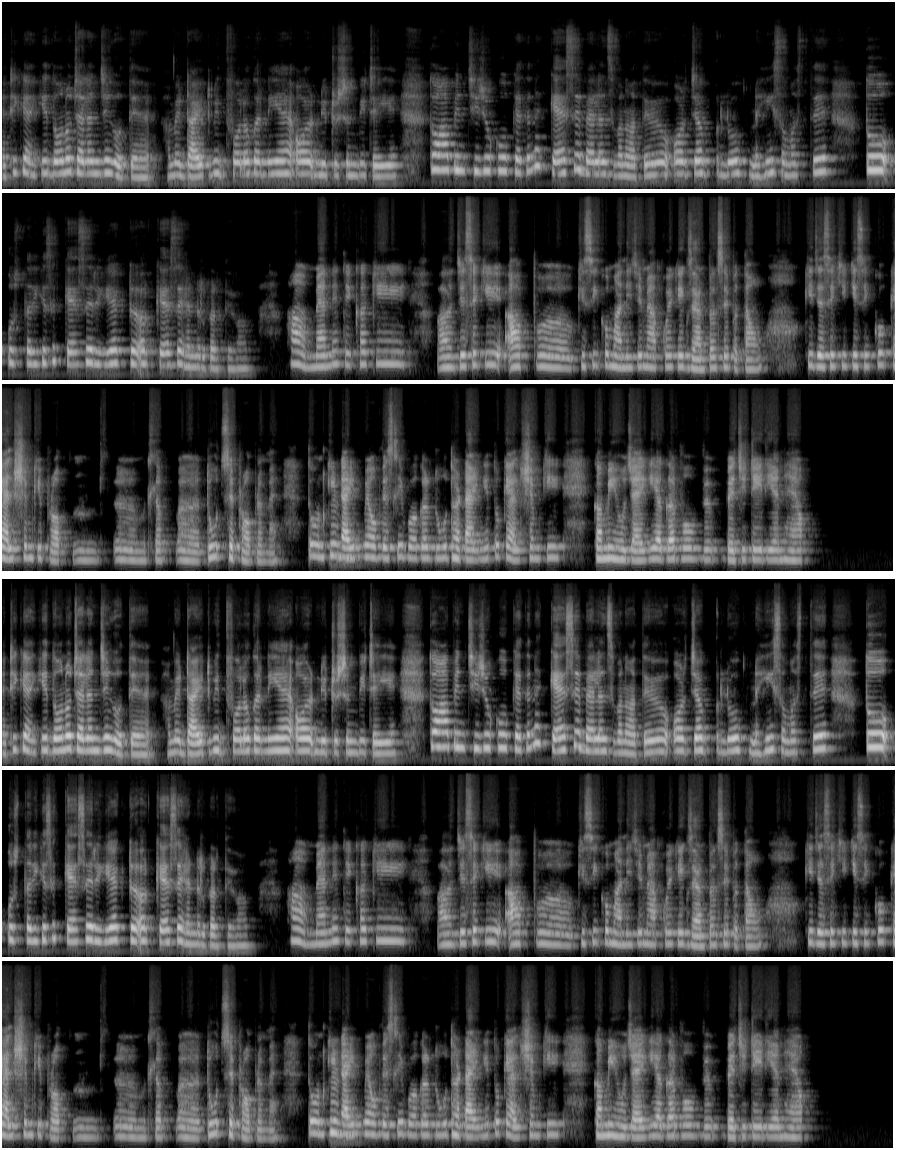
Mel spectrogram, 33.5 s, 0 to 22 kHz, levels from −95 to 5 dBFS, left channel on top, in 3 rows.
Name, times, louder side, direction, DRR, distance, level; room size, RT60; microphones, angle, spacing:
voice 1, 0.0-14.2 26.4-26.8, right 4 dB, 75° right, 0.8 m, -27 dB
voice 2, 14.7-32.3, left 1 dB, 10° left, 0.9 m, -31 dB
15.0 x 7.7 x 3.8 m
head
